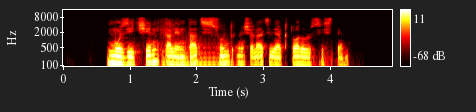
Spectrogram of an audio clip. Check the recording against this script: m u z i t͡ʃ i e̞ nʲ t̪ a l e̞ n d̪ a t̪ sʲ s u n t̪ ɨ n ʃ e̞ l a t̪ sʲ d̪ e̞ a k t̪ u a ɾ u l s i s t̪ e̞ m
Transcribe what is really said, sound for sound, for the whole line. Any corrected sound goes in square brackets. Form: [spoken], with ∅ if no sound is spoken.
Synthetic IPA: m u z i t͡ʃ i e̞ nʲ t̪ a l e̞ n [t̪] a t̪ sʲ s u n t̪ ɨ n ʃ e̞ l a t̪ sʲ d̪ e̞ a k t̪ u a [l] u l s i s t̪ e̞ m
